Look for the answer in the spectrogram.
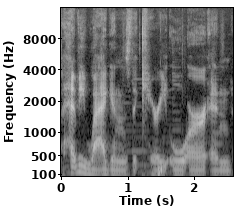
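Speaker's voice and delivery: slow low storyteller voice; scene narration. A narrator's reading. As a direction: set the scene slowly and low. Game master sets the scene.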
